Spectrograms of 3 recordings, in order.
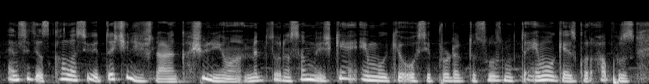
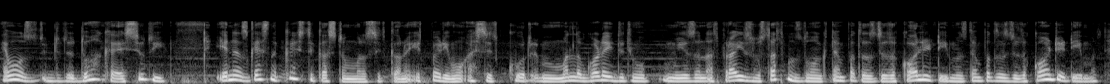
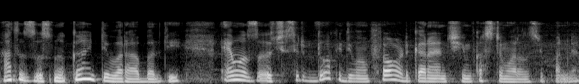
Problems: constant background noise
